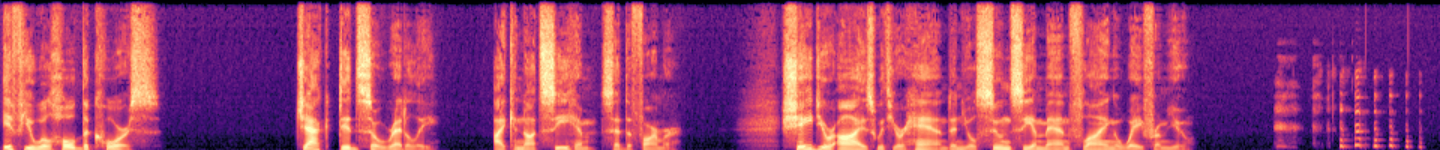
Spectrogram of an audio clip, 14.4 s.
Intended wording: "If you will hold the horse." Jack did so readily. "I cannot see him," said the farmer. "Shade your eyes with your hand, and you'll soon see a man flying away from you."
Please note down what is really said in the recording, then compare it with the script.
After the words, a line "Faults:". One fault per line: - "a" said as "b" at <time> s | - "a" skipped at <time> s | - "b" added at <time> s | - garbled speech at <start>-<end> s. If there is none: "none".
"If you will hold the course." Jack did so readily. "I cannot see him," said the farmer. "Shade your eyes with your hand, and you'll soon see a man flying away from you."
Faults:
- "horse" said as "course" at 0.9 s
